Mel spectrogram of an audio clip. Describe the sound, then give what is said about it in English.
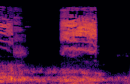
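A Bewick's wren, being extracted from a mist net at the Coyote Creek Field Station, operated by the San Francisco Bay Bird Observatory, gives two harsh, buzzy scolding calls, a short rasp followed by a longer, louder one, over a low background rumble with no one speaking. “who's about to extract a feisty Buick's wren from a mist net at the Coyote Creek Field Station, which is operated by the San Francisco Bay Bird Observatory.”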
